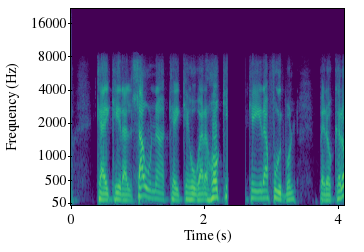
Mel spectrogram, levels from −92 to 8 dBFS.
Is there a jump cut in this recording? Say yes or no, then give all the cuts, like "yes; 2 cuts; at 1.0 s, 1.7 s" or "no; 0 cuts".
no; 0 cuts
